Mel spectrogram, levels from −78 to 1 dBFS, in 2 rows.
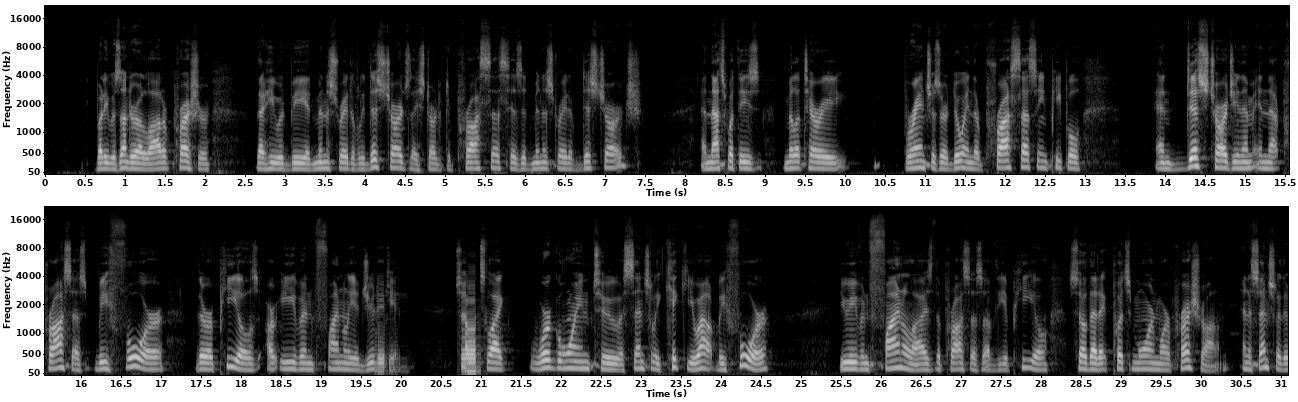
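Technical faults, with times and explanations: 19.68 to 21.08 s, robotic sound from repeated short buffers: speech turns into a rigid metallic buzz at 100 Hz, likely because audio arrived late and a 10 ms chunk kept looping, roughly most of the time.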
